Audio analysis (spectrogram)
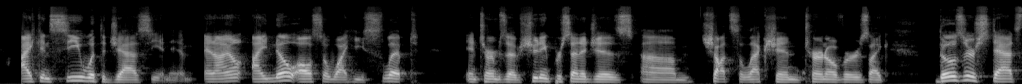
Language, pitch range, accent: English, 115-130 Hz, American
